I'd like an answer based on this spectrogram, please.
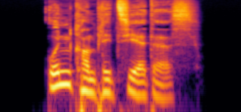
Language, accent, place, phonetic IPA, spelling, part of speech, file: German, Germany, Berlin, [ˈʊnkɔmplit͡siːɐ̯təs], unkompliziertes, adjective, De-unkompliziertes.ogg
- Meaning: strong/mixed nominative/accusative neuter singular of unkompliziert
